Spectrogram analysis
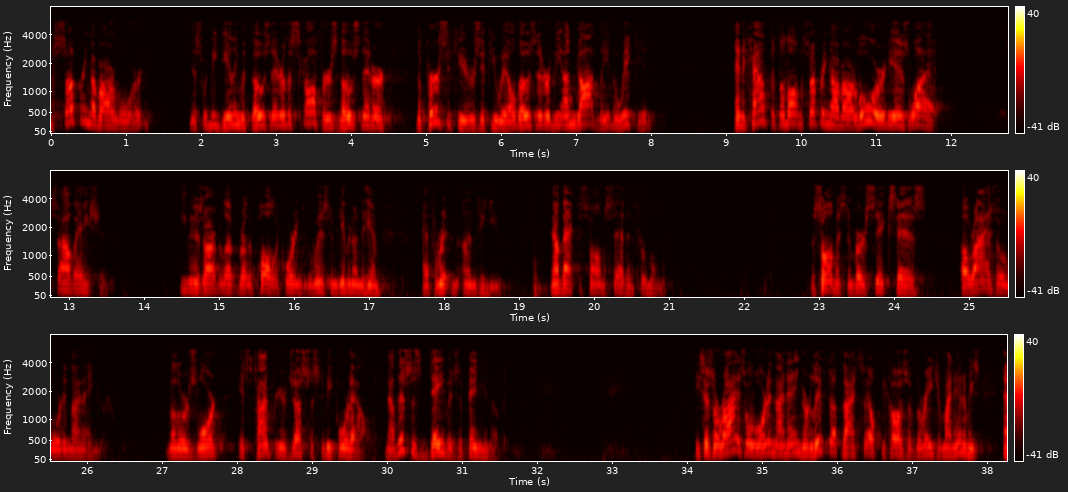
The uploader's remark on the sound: Ketha Heights Baptist Church ~ Live Broadcast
